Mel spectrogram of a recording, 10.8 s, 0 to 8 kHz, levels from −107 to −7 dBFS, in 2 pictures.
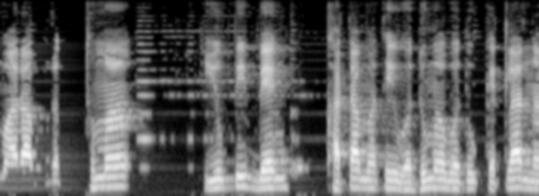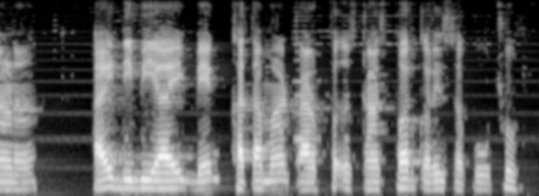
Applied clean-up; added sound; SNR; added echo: classical method spectral subtraction.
